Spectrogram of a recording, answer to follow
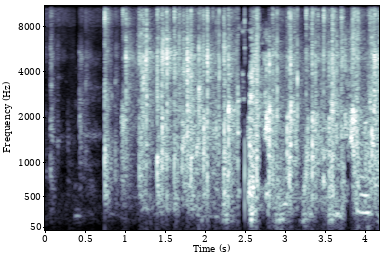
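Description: Audience applauding: a brief pause, then dense clapping from many hands that starts abruptly under a second in and keeps going.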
